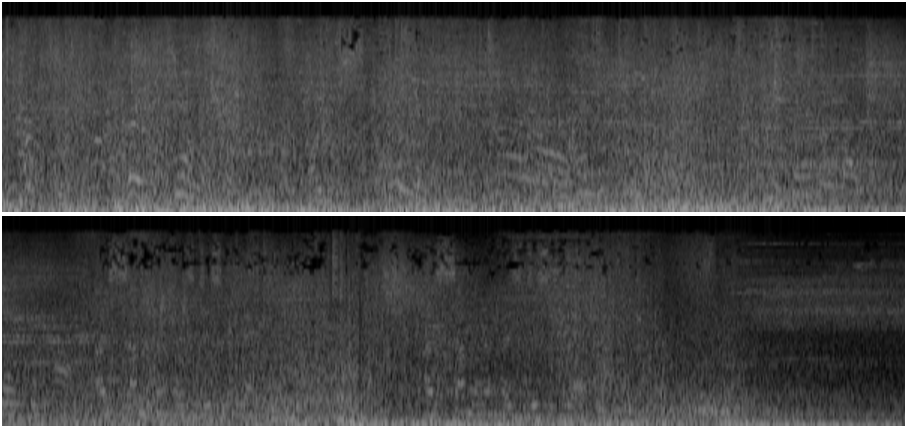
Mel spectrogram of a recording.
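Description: Spell blasts, clashes and impacts crackle in a dense, loud game battle.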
